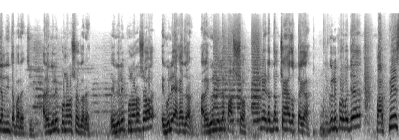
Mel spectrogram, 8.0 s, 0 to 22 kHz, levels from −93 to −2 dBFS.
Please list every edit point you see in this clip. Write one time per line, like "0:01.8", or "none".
0:05.2
0:06.6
